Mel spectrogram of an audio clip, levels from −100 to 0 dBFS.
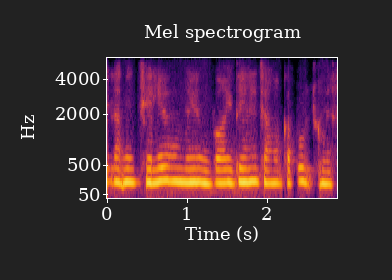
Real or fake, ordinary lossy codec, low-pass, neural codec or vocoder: fake; Opus, 16 kbps; 5.4 kHz; codec, 16 kHz, 1 kbps, FreqCodec, larger model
